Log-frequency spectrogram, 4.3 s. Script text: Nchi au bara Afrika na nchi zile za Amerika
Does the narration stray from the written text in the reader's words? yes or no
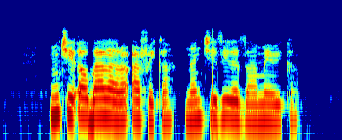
yes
